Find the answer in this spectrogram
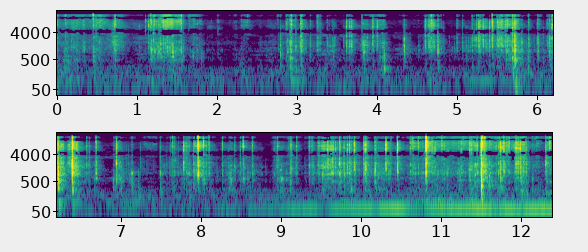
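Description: Plastic packaging and cardboard crinkling and rustling as a toy horse is worked loose from its box, with irregular sharp clicks and snaps.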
